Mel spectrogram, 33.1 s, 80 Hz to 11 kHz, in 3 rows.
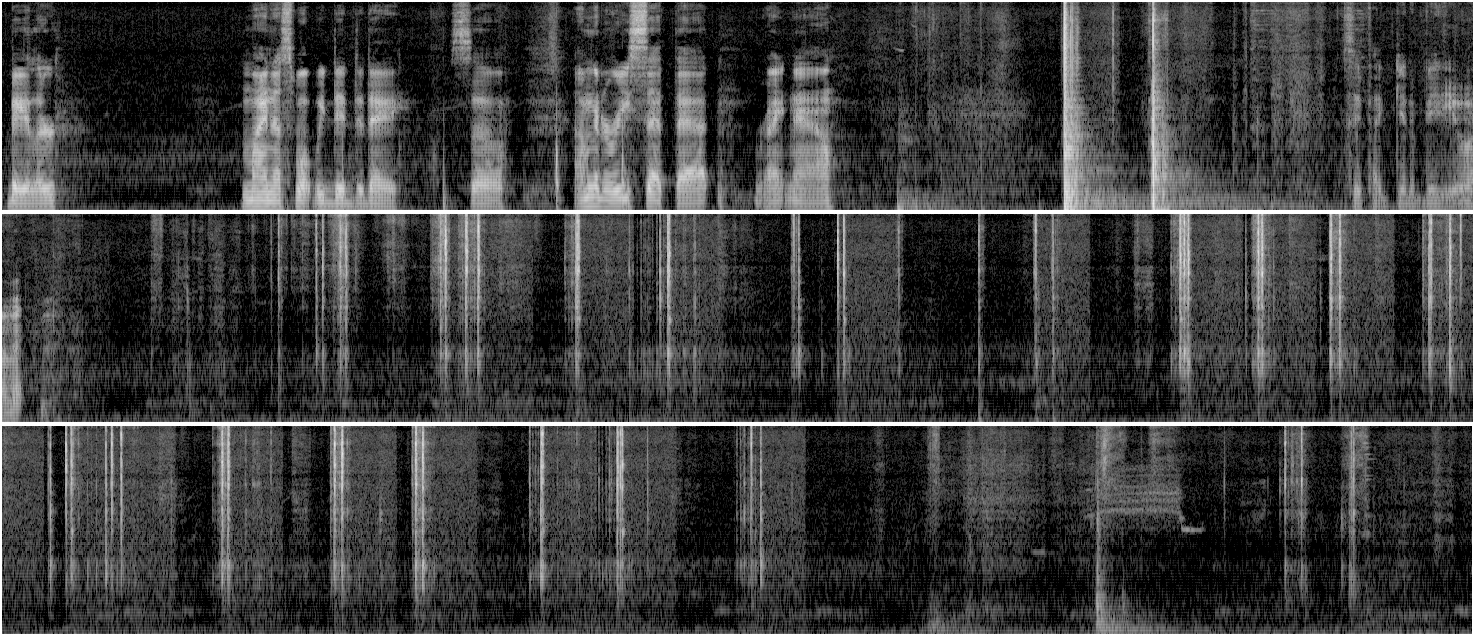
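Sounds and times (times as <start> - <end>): counter digit wheels clicking: 19.8 - 28.0.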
